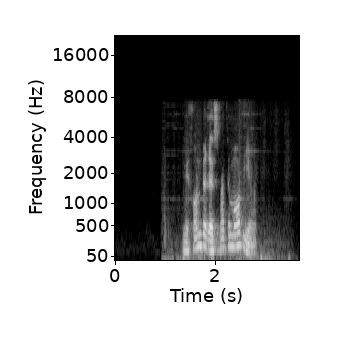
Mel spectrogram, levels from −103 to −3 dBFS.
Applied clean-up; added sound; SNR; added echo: neural separator model SepFormer DNS4.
